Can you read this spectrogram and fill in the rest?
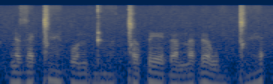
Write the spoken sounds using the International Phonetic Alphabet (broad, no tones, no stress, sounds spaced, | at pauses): ɳ ə z ɛ ǀ ɛ̤ p o n ə̤ ɖʱ ə̤ ǀ ə p e ɗ ɐ n ɐ ɗ ə w e̤ ǀ ɛ̤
